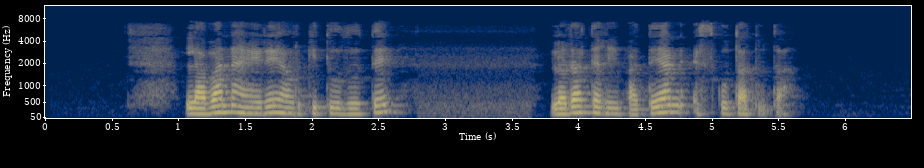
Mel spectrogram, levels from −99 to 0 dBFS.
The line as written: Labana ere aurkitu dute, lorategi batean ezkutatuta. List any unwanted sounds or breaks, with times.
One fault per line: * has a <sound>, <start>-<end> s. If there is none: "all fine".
all fine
